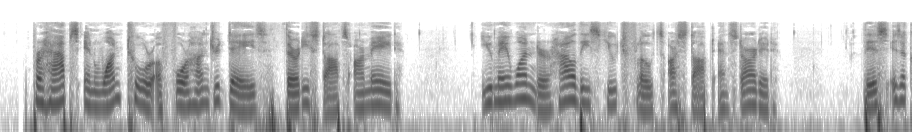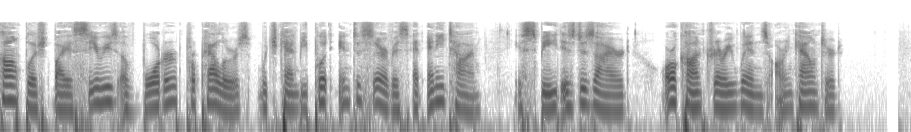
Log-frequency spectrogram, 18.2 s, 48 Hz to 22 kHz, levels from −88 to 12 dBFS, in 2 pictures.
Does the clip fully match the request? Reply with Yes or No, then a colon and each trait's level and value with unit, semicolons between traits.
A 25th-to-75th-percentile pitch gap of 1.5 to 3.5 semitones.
No: average, 4.4 semitones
